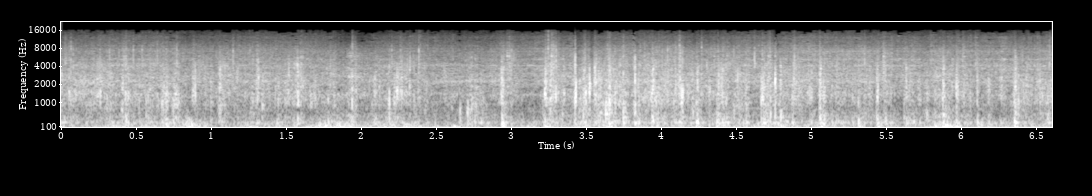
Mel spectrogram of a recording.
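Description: Bike tyres rattle and crunch over loose rocks.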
